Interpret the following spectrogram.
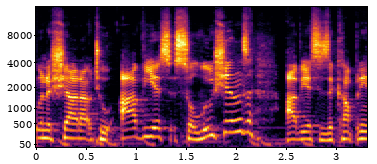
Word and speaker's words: obVus: It's spelled O-B-V-U-S, so if I say obVus, obviously I'm mispronouncing it. I know it's obvious.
